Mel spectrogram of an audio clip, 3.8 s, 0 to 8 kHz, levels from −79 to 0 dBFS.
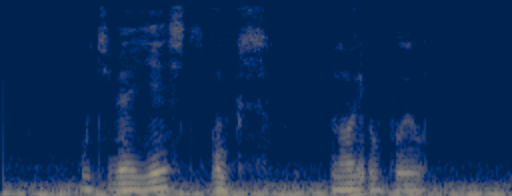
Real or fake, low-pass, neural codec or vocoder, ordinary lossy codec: real; 7.2 kHz; none; Opus, 64 kbps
